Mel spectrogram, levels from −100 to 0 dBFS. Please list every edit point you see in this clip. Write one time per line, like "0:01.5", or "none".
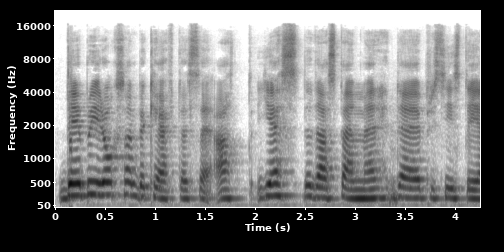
none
